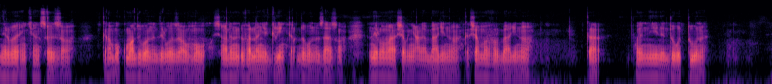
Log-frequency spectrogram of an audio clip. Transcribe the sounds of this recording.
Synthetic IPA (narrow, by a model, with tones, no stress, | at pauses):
nɨ˦ɾɨ˦ba˦n̩˨t͡ʃɛ˦n˦sɨ˨lzʊ̰˨ʔʊ̰˨ | ka˨mo̰˨kʊ˦ma˦do˦bo˨nɨ˨dɨ˦ɾɨ˦ɡo˦zʊ˦ʔʊ˨mo˨ʃa˦a˦dɨ˦nva˨ɾɨ˨na˦ɲɛ˦ɡɾi˦n˨ka˨ɾɨ˨do˦bo˨nɨ˨zaː˦zʊ˨ʔʊ˨nɨ˦ɾɨ˦ba˦maː˦˨ʃɛ˦bɲa̰˨ʔla˨baː˦d͡ʒi˦nɨ˦ma˦ka˨ʃɛ˦bma˦vʊ˨ɾbaː˦d͡ʒi˦nɨ˦ma˦ | ka̰˨ | pʰa˦lniː˦lɨ˨do˦bʊ˨tuː˦nɨ̰˨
